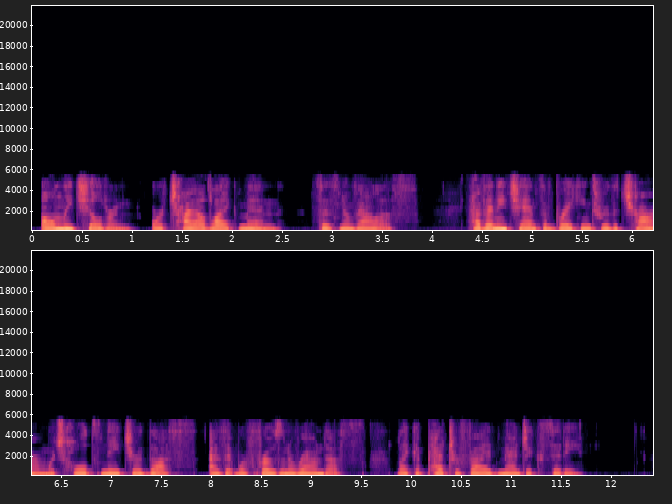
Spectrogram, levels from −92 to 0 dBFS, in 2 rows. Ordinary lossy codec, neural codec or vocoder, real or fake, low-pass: AAC, 48 kbps; none; real; 5.4 kHz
